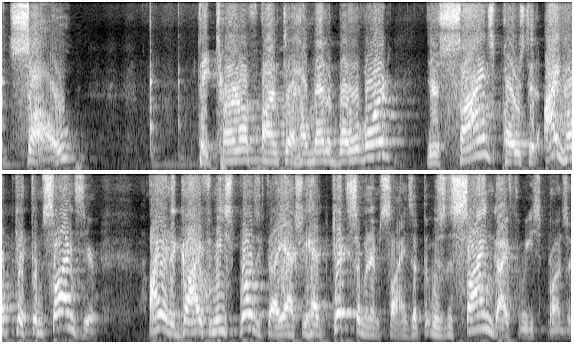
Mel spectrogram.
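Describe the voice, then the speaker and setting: Over noticeable background noise and audible room echo, a high-pitched man with a New Jersey accent talks at a fairly quick pace in an animated tone with very wide pitch swings. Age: 60s. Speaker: resident speaking at public comment. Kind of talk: public comment at council meeting.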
